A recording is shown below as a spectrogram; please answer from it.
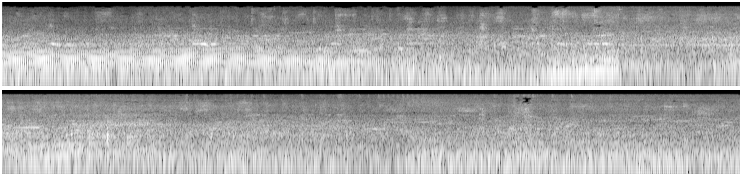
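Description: Street traffic with car engines running and passing, one engine revving up about five seconds in, under crowd voices and music. A steady pitched tone holds for the first four seconds or so.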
